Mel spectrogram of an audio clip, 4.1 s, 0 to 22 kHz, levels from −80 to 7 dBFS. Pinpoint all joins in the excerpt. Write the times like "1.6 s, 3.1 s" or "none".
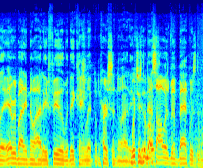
none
